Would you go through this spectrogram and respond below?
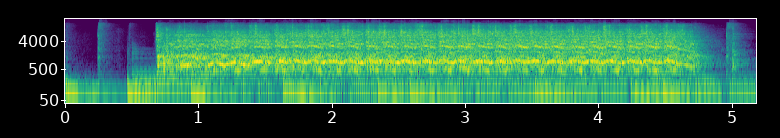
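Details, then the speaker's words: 1969½ Dodge Super Bee 440 Six Pack engine on a run stand, first start attempt after about 40 years: four seconds of brisk, even cranking under music, but the engine spins freely and never fires. "So let's crank her over a little bit and see if she's gonna fire it all."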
